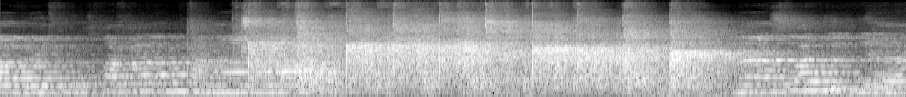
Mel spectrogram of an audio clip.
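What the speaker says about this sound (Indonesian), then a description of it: "Keren Rizka, beri tepuk tangan anak-anak." Children in a classroom clap together in praise of a classmate, a brief burst of quick, close hand claps that swells and then eases, with a teacher's voice speaking before and after it.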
